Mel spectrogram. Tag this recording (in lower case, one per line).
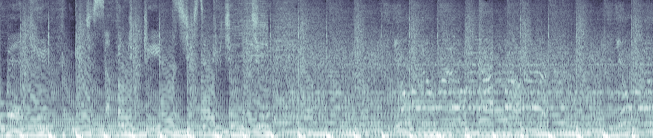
music
techno
electronic music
